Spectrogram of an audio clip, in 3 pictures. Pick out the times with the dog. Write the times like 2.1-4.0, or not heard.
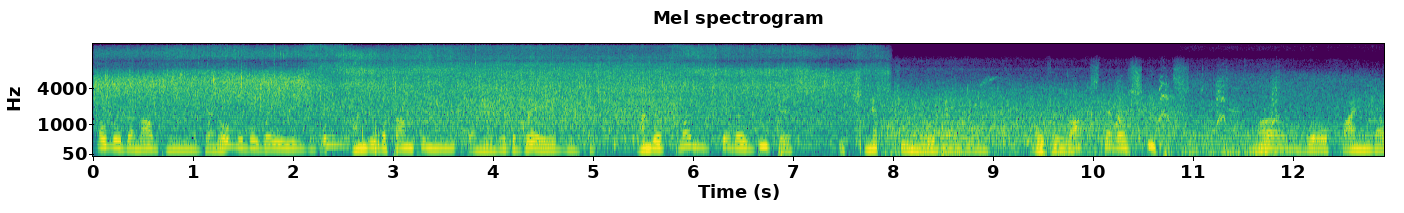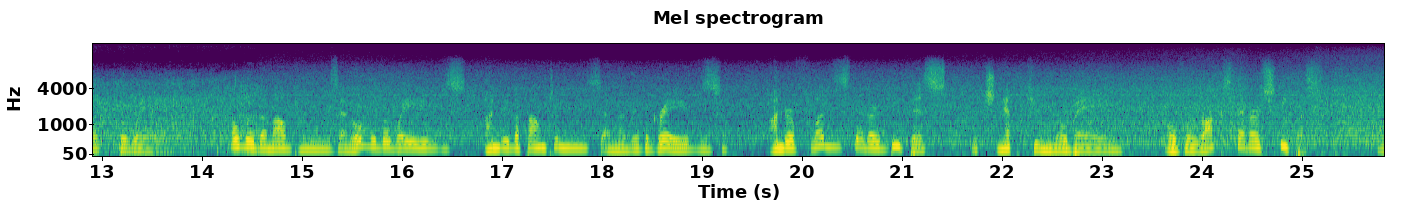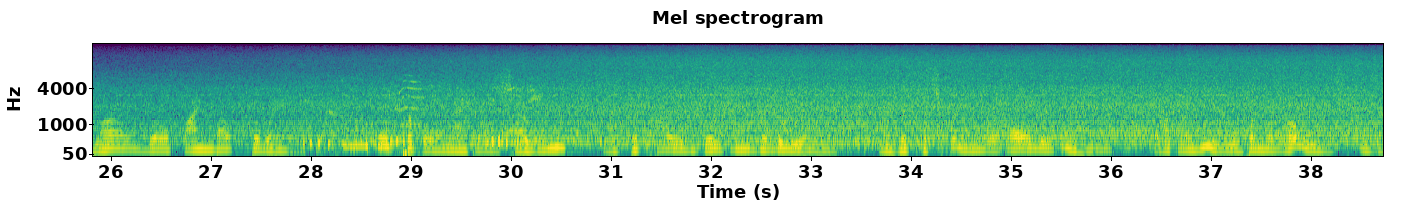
10.2-11.9.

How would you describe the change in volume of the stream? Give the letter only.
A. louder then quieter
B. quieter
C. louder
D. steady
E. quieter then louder
E.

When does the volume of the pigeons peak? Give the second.
30 s.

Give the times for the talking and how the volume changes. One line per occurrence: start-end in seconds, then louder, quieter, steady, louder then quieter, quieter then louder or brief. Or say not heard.
0.1-38.6 steady.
